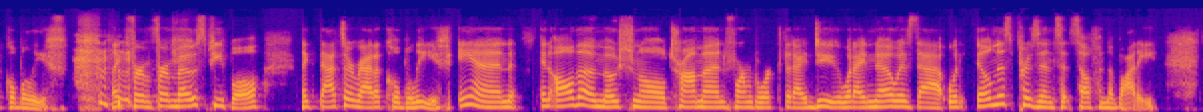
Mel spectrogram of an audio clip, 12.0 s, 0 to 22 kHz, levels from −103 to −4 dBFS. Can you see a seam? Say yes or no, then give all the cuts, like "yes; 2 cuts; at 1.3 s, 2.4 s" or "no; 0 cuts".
yes; 1 cut; at 5.3 s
